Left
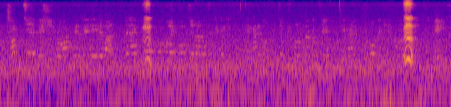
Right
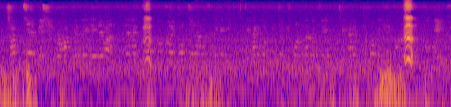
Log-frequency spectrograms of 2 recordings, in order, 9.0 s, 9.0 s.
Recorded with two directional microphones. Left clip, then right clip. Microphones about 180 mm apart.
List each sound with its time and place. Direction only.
2.8 s whimper: 15° right (ahead or behind)
8.0 s hiccup: 10° right (ahead or behind)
